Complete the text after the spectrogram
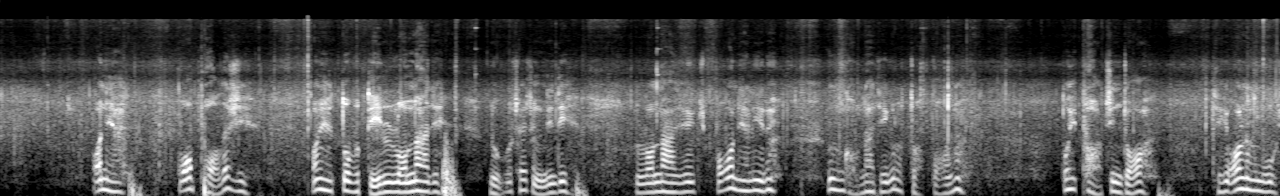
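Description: A deer bleats loudly and repeatedly, close by.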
